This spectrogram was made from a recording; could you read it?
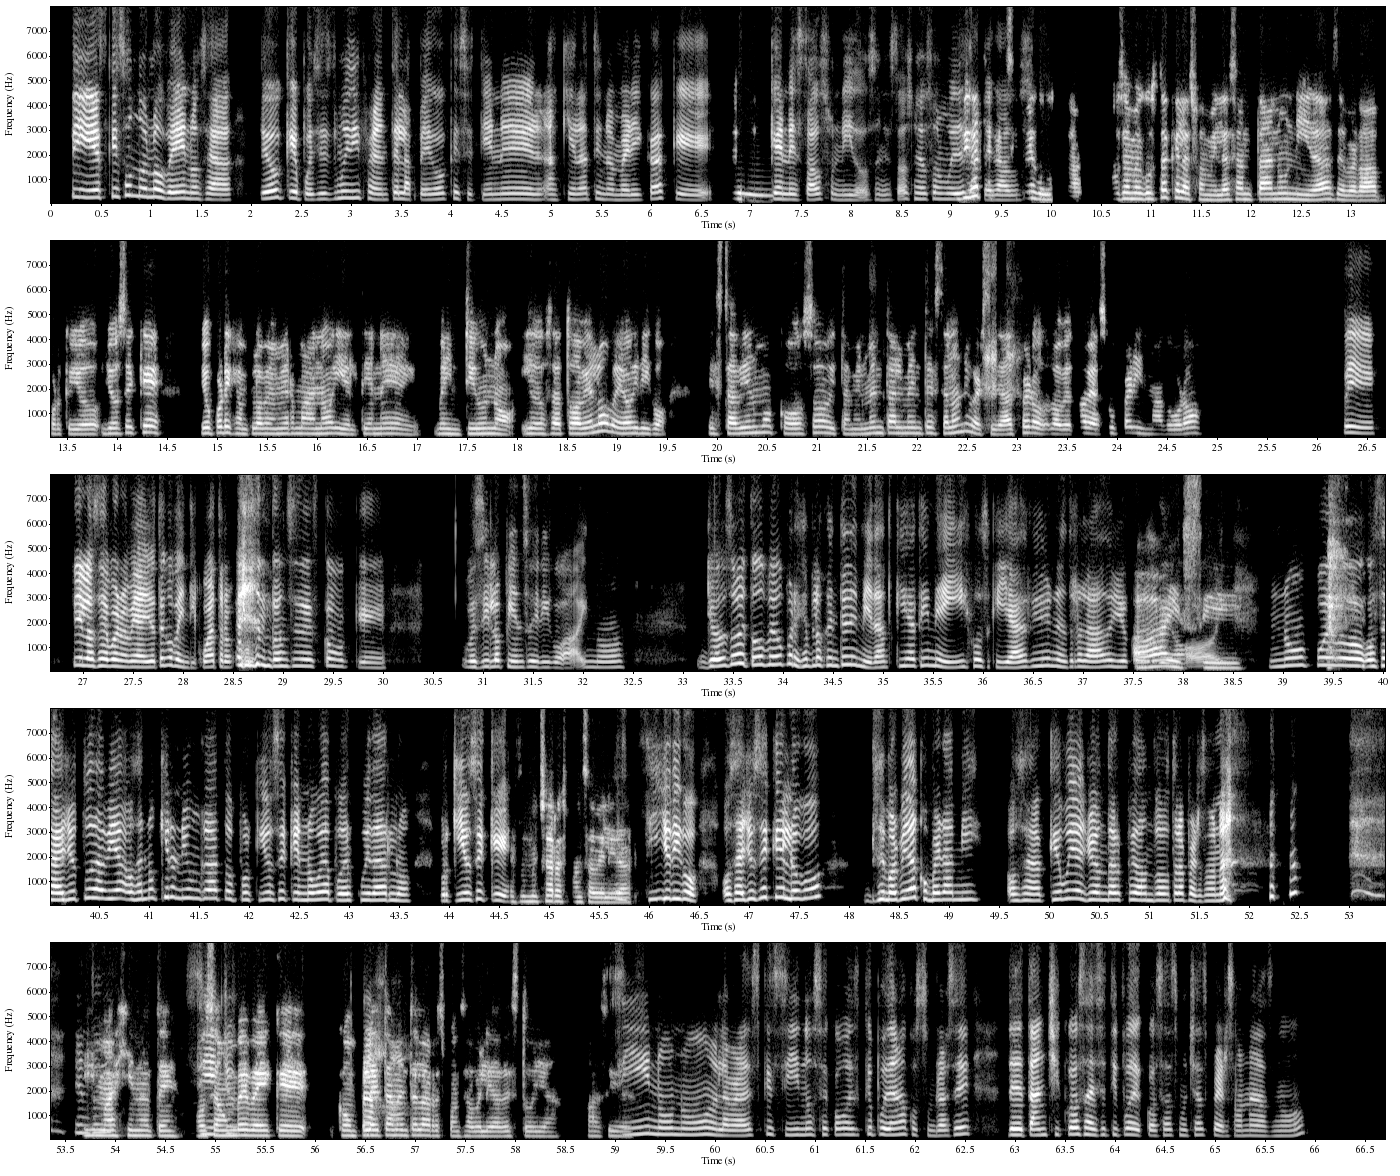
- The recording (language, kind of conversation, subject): Spanish, podcast, ¿A qué cosas te costó más acostumbrarte cuando vivías fuera de casa?
- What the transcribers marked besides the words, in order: other background noise; laughing while speaking: "entonces"; laugh; tapping; laugh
